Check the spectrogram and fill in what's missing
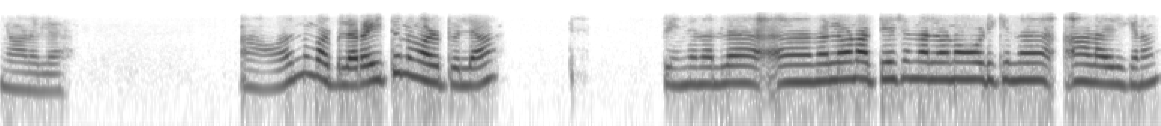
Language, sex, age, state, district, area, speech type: Malayalam, female, 45-60, Kerala, Wayanad, rural, conversation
